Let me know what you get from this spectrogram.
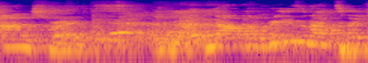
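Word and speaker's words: entrée: It's pronounced entree.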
